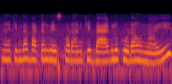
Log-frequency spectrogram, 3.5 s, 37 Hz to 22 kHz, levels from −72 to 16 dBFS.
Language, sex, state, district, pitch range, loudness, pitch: Telugu, female, Telangana, Mahabubabad, 225-250 Hz, -15 LUFS, 240 Hz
